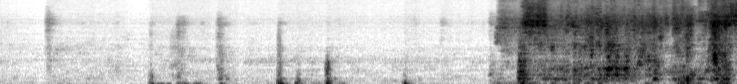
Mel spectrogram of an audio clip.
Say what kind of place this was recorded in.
kitchen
